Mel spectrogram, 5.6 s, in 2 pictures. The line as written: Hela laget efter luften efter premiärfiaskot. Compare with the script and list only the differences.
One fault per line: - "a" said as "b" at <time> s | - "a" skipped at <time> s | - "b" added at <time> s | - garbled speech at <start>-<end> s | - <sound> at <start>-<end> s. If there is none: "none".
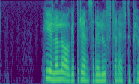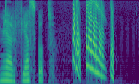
- "efter" said as "rensade" at 1.6 s
- chirp at 4.2-5.1 s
